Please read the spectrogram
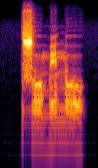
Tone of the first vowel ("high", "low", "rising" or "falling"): falling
